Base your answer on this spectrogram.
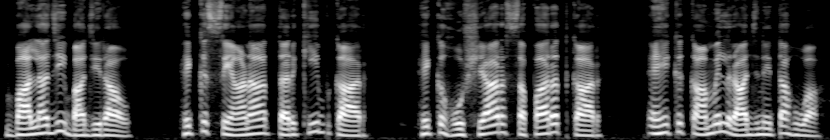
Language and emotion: Sindhi, neutral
